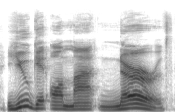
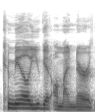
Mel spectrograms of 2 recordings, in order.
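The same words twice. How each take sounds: First: "you get on my nerves" stretched out very slowly; drawn-out exasperation, stress on "you"; slow exasperated drawl. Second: Said in the usual way. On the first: Real, not acted. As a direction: drag every word out in exasperation. Scolds the character, then repeats.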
